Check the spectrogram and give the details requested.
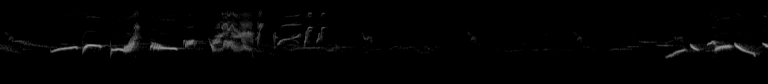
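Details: Garden recording of a young Eurasian blackbird (Turdus merula), 23 May 2013: loud rising whistles and scratchy twitters at the start, a quiet stretch, then sweeping whistled notes that return strongly at the end.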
